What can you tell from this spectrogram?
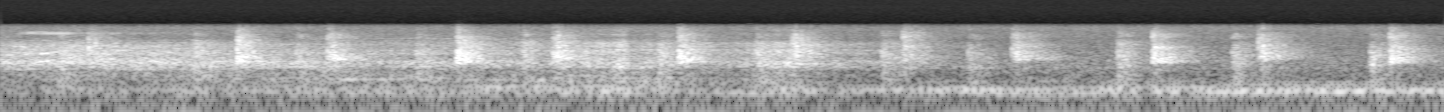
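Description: Ping pong ball clicking back and forth off paddles and table during a rally, about one sharp click every half second, over a steady low hum.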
